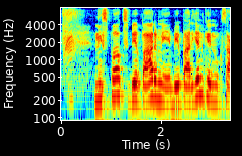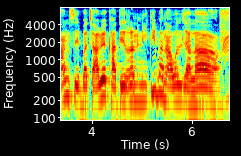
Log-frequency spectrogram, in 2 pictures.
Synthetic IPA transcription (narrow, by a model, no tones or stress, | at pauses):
nispəkt͡ʃʰbepaɾmebepaɾijənkenuksansẽbət͡ʃabekʰat̪iɾːənnit̪ibənabəld͡ʒala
